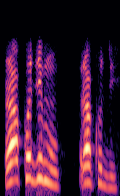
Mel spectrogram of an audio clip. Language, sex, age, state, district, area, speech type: Odia, female, 60+, Odisha, Angul, rural, conversation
